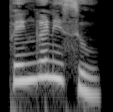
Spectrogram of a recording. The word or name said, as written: ಪಿಂಕಣಿಸು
